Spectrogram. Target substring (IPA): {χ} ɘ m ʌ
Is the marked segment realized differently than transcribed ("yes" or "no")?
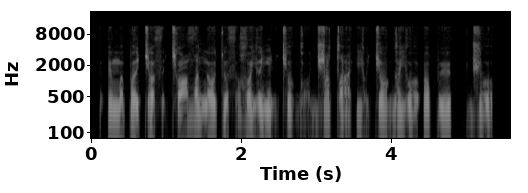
yes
